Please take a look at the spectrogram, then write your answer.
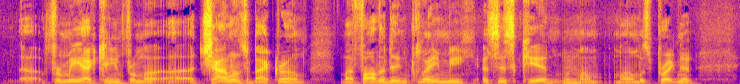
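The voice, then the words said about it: Cajun Southern accent. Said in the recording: “if people detect an accent, that's the Cajun one”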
